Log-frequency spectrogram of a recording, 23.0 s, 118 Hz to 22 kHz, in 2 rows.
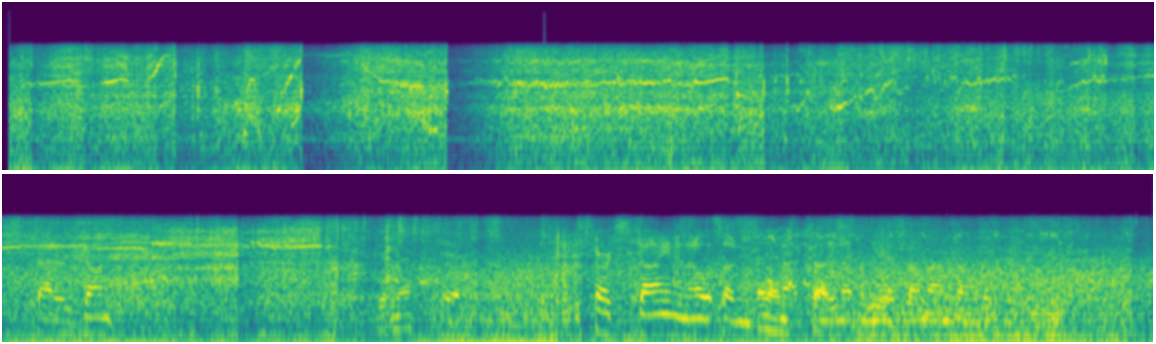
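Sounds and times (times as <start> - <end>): toy truck motor whining: 0.1 - 15.6
tyres scrabbling in gravel: 0.1 - 23.0.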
